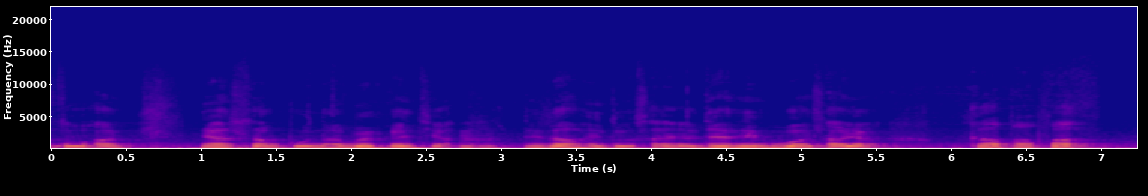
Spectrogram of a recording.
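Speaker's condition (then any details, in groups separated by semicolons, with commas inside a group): Cerebral palsy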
